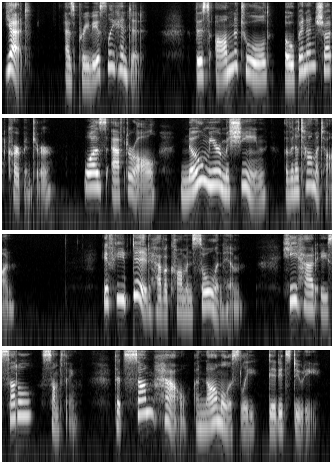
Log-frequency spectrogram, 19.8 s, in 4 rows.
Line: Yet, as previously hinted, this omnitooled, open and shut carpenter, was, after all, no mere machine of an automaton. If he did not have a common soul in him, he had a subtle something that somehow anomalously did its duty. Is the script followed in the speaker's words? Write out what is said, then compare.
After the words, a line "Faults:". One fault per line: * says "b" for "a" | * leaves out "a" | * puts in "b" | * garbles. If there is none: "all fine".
Yet, as previously hinted, this omnitooled, open and shut carpenter, was, after all, no mere machine of an automaton. If he did have a common soul in him, he had a subtle something that somehow anomalously did its duty.
Faults:
* leaves out "not"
